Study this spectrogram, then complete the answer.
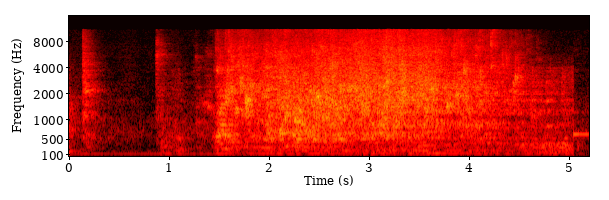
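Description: Tap water gushes steadily into a pan in a kitchen sink, filling it to soak, a loud continuous splashing rush that starts after a brief quieter trickle and fades near the end.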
